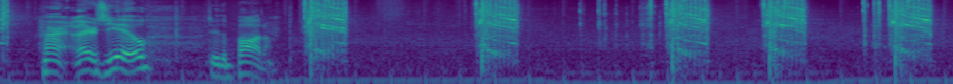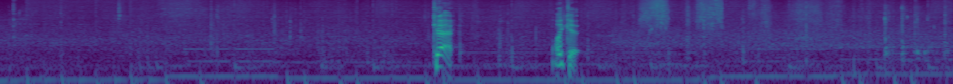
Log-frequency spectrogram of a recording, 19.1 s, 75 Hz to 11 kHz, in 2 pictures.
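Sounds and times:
faint background music: 0.0 - 19.0
battery power tool whining: 3.0 - 3.5, 4.7 - 5.2, 8.8 - 9.4.

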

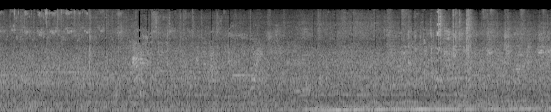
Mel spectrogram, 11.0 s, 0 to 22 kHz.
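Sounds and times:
city street traffic rumble: 0.0 - 11.0.

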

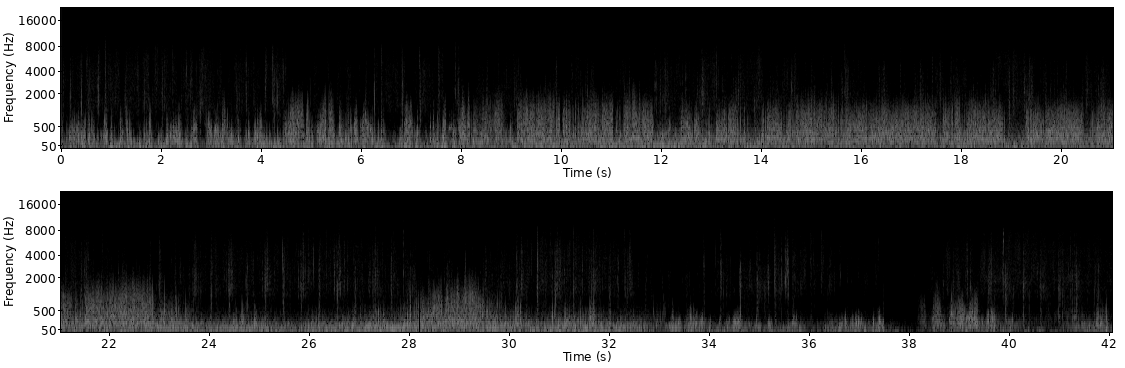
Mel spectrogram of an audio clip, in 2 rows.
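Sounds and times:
running footsteps on asphalt: 0.0 - 37.5, 38.2 - 42.0
wind buffeting microphone: 0.0 - 42.0.

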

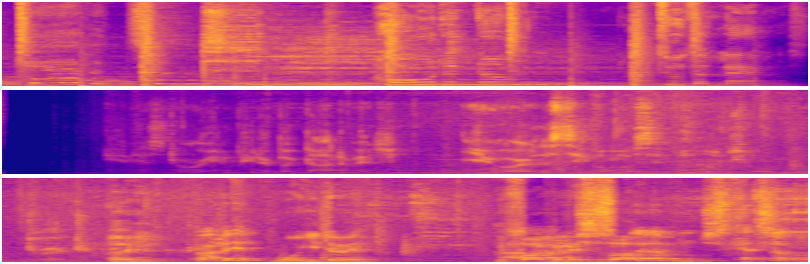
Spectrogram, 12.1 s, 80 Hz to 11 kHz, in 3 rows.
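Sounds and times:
steady low hum: 4.5 - 12.0
man talking: 4.6 - 12.0.

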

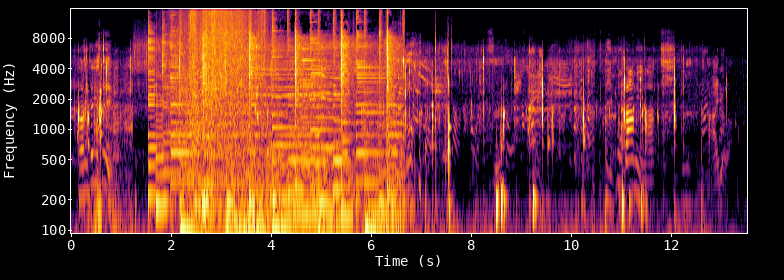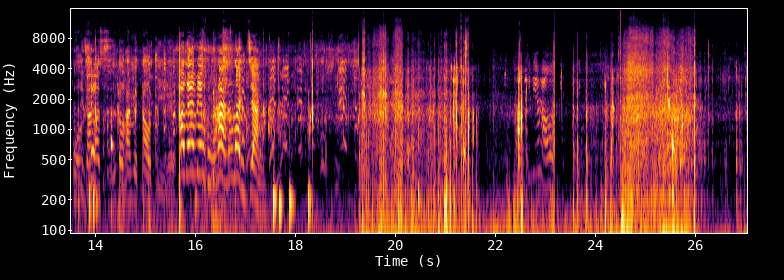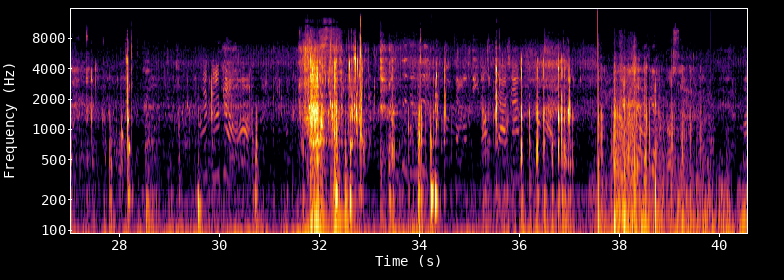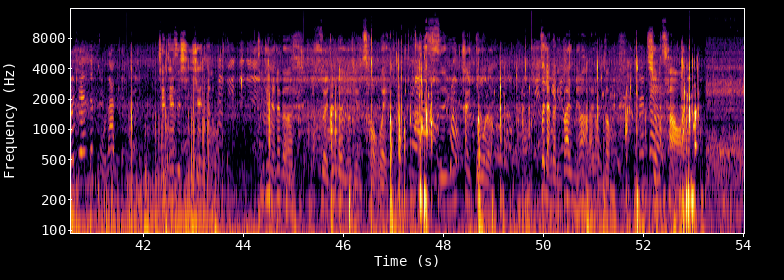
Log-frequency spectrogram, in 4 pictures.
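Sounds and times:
sea water sloshing and splashing: 0.0 - 4.3, 6.6 - 53.3.

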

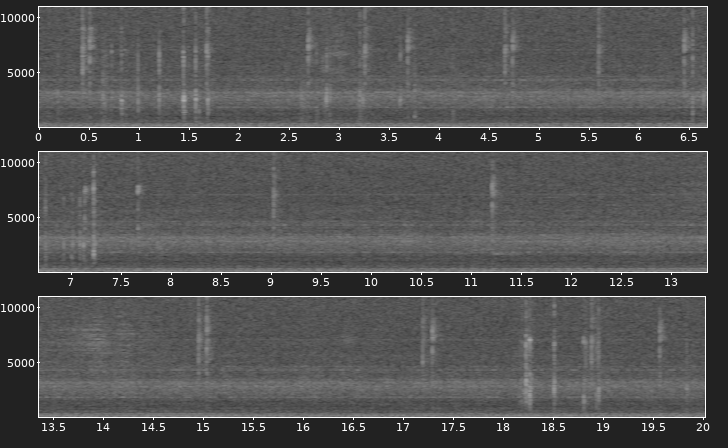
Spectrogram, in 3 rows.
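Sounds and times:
low electrical hum: 0.0 - 20.0
keyboard and mouse clicks: 0.4 - 1.8, 2.6 - 3.9, 6.4 - 7.8, 18.1 - 20.0.

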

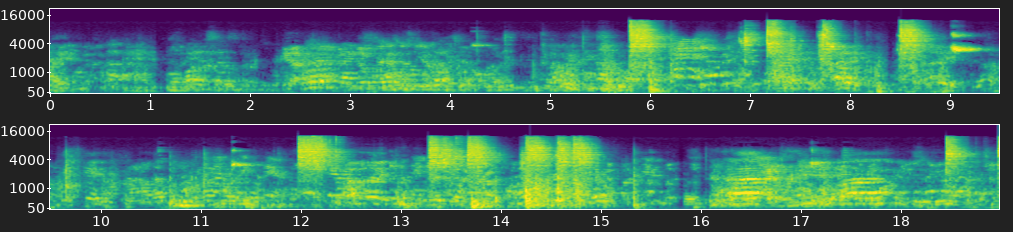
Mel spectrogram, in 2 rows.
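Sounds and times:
people talking in a hall: 0.0 - 18.9.

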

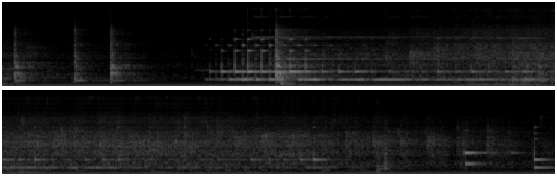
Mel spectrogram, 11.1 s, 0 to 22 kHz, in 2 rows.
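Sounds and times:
mallet percussion ensemble: 2.0 - 9.5
audience applause: 3.8 - 10.9.

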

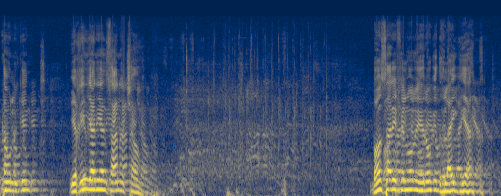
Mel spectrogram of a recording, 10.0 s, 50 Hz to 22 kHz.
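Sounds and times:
murmur of chatter: 3.1 - 7.4.

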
